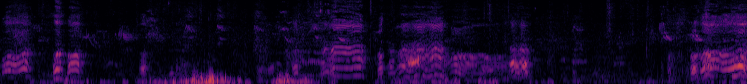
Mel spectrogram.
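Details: Goats at a goat farm in Ajmer, Rajasthan, India: quavering, wavering bleats come in bursts midway and again at the end, with low thumping handling noises and human voices in between.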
